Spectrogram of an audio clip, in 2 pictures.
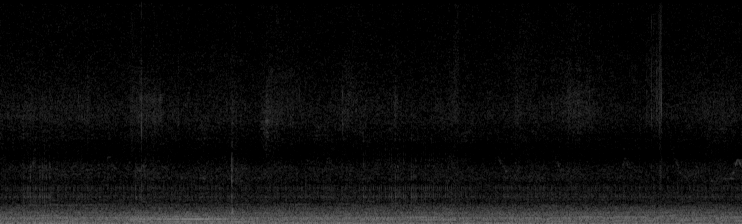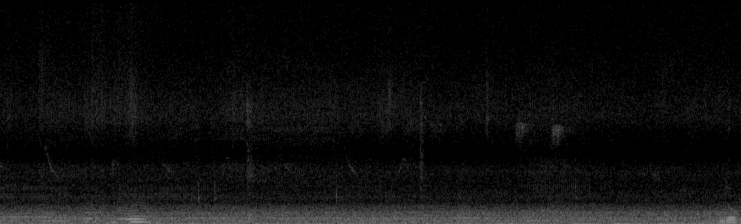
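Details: Honey bees gathering at knotweed flowers by a house in Thailand, recorded the day before leaving the country; a steady low droning hum of wings runs throughout with a few brief louder passes, and faint speech.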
